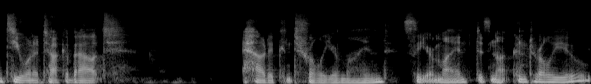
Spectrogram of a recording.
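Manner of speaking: sinister, creepy movie-villain voice. Asking the other speaker where to go next, in a creepy voice. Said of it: "You said it in such a creepy voice".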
